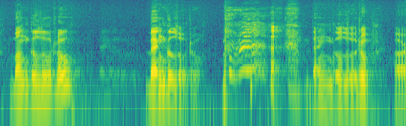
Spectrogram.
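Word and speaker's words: Bengaluru: people how do you pronounce that their new pronounce bangaluru bangaluru bangaluru bangaluru all right uh Aron asks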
